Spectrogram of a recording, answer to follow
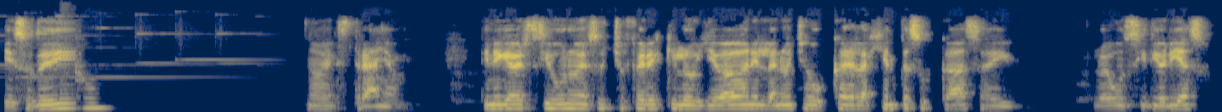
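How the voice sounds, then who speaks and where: A man plays a wary Chilean boyfriend in a radio drama, a little unsure of himself. His voice is medium in pitch. He talks colloquially, as if in everyday conversation. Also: fairly even intonation, a little fast, pauses often, natural voice. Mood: distrustful, warning. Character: wary, distrustful local boyfriend named Manuel, insecure in love. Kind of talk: naturalistic radio drama dialogue.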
